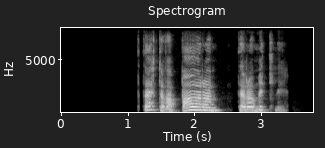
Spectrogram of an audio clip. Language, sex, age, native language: Icelandic, female, 50-59, German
